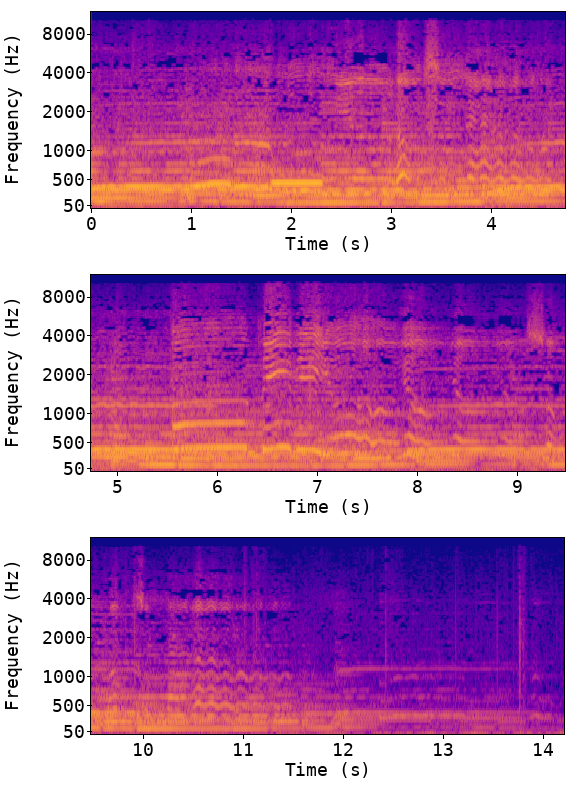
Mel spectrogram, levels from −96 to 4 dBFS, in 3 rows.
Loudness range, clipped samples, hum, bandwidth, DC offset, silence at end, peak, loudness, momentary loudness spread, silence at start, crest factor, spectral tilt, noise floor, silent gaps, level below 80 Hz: 13 LU; under 0.1%; none; 10.5 kHz; under 0.1%; 0.45 s; -6 dBFS; -19 LUFS; 14 LU; 0 s; 14 dB; -7.5 dB/octave; -46 dBFS; none; -44 dBFS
